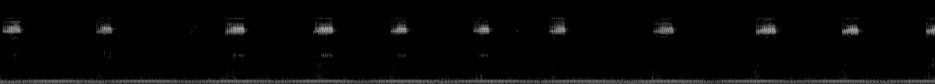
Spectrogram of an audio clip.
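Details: Yasan allak cricket recorded in 2020 by Korea's National Institute of Biological Resources: short, sharp, high chirps repeated roughly once a second at an uneven pace, over a steady low hum.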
